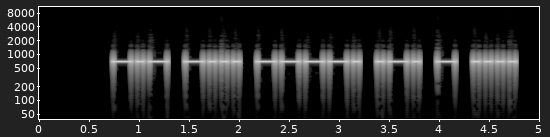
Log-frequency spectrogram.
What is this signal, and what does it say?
Morse code, heard as a keyed tone, about 23 wpm, 700 Hz. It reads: KB9RTH
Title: Speed Racing - USA 2x3 Call Signs 20wpm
